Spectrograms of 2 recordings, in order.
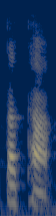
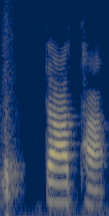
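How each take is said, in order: First: The first syllable has a short dental 'ta' sound. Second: The first syllable has a long retroflex 'Taa' sound. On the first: The speaker calls it right. "इसको केवल त पढ़ेंगे, इसमें अ की मात्रा नहीं लगाएंगे" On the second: The speaker calls it wrong. "या फिर इसको हम लोग पढ़ेंगे टा था"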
